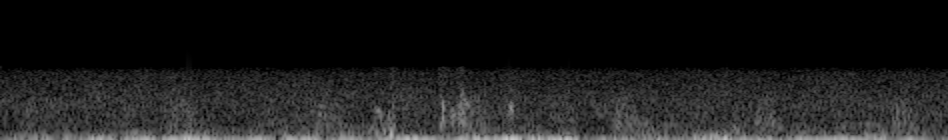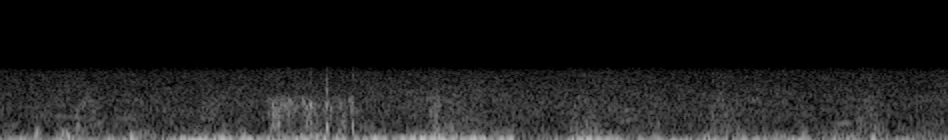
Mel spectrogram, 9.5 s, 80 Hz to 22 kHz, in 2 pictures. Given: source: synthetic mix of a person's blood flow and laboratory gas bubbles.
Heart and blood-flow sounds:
Doppler ultrasound of blood flow; subclavian vein
1.86-2.00 s: bubbles
2.18-2.37 s: bubbles
2.52-2.58 s: bubbles
6.06-6.54 s: bubbles
6.88-6.96 s: bubbles
From the record:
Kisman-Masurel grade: 222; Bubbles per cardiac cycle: several, 3 to 8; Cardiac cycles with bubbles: 10 to 50%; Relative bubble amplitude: moderate (0.250 to 0.450); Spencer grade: 2 (many but less than half of the cardiac periods contain bubble signals, singularly or in groups); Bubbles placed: anywhere in the cardiac cycle

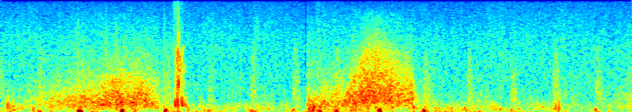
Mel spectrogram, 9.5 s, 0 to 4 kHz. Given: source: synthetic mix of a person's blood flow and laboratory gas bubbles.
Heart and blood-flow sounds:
Doppler ultrasound of blood flow; subclavian vein
2.59-2.80 s: bubbles
From the record:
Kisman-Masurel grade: 113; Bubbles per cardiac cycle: 1 to 2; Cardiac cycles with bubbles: 1 to 10%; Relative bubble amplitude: loud (0.450 to 0.775); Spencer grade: 1 (occasional bubble signal discernible with the cardiac motion signal, with majority of cardiac periods free of bubbles); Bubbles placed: anywhere in the cardiac cycle

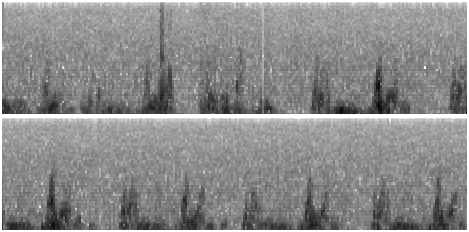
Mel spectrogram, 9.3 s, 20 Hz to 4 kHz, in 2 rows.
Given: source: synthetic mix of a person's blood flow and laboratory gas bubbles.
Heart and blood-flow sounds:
Doppler ultrasound of blood flow; precordium
1.53-1.71 s: bubbles
1.96-2.27 s: bubbles
2.33-2.40 s: bubbles
From the record:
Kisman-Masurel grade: 211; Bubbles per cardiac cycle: several, 3 to 8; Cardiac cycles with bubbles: 1 to 10%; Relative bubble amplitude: barely perceptible (0.100 to 0.250); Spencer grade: 1 (occasional bubble signal discernible with the cardiac motion signal, with majority of cardiac periods free of bubbles); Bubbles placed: anywhere in the cardiac cycle

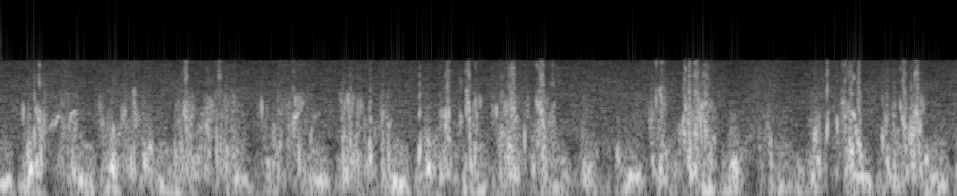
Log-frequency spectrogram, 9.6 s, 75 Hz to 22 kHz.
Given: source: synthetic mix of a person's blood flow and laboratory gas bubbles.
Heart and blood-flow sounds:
Doppler ultrasound of blood flow; precordium
0.19-0.78 s: bubbles
0.96-1.55 s: bubbles
1.73-2.47 s: bubbles
2.54-2.65 s: bubbles
2.71-3.22 s: bubbles
3.38-3.94 s: bubbles
4.16-4.83 s: bubbles
4.90-5.58 s: bubbles
6.47-6.69 s: bubbles
6.72-7.18 s: bubbles
8.11-8.31 s: bubbles
8.34-8.65 s: bubbles
8.79-9.31 s: bubbles
9.54-9.58 s: bubbles
From the record:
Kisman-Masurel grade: 332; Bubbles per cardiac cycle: rolling drumbeat, 9 or more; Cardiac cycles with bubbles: 50 to 99%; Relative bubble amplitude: moderate (0.250 to 0.450); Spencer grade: 3 (all of the cardiac periods contain showers or single bubble signals, but not dominating or overriding the cardiac motion signals); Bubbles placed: anywhere in the cardiac cycle

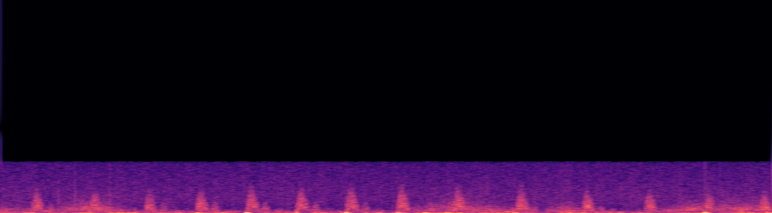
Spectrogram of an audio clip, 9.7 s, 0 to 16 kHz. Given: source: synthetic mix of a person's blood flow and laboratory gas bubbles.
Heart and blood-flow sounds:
Doppler ultrasound of blood flow; subclavian vein
no bubbles
From the record:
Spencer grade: 0 (complete lack of bubble signals)

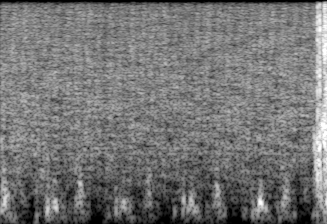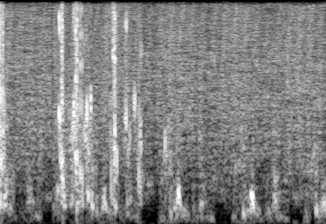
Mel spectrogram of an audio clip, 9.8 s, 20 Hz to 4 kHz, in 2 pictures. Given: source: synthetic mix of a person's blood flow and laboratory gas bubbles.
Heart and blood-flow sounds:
Doppler ultrasound of blood flow; precordium
4.67-5.12 s: bubbles
5.75-6.33 s: bubbles
6.53-6.69 s: bubbles
6.76-7.08 s: bubbles
7.34-7.41 s: bubbles
From the record:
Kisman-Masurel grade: 223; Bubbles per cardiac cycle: several, 3 to 8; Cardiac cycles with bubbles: 10 to 50%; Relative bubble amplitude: loud (0.450 to 0.775); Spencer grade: 2 (many but less than half of the cardiac periods contain bubble signals, singularly or in groups); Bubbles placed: only in the low amplitude regions of the cardiac cycle

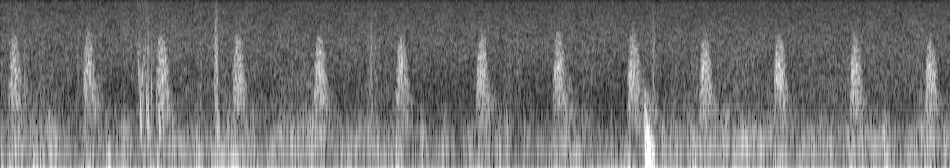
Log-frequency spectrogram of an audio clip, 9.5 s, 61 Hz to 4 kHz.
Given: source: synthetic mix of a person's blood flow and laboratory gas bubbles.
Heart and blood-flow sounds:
Doppler ultrasound of blood flow; subclavian vein
1.36-1.66 s: bubbles
From the record:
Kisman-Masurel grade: 111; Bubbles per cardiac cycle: 1 to 2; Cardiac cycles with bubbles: 1 to 10%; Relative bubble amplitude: barely perceptible (0.100 to 0.250); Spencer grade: 1 (occasional bubble signal discernible with the cardiac motion signal, with majority of cardiac periods free of bubbles); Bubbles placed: anywhere in the cardiac cycle

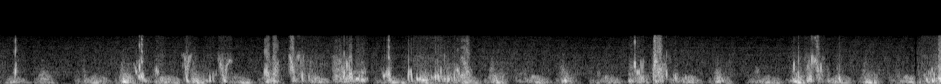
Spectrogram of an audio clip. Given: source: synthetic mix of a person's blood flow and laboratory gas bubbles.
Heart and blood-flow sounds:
Doppler ultrasound of blood flow; precordium
0.12-0.20 s: bubbles
1.33-1.49 s: bubbles
1.54-1.66 s: bubbles
1.81-1.99 s: bubbles
2.03-2.33 s: bubbles
2.62-2.80 s: bubbles
2.88-3.26 s: bubbles
3.31-3.69 s: bubbles
3.80-3.96 s: bubbles
4.04-4.73 s: bubbles
6.27-6.47 s: bubbles
6.51-6.80 s: bubbles
7.89-8.26 s: bubbles
8.37-8.45 s: bubbles
9.21-9.42 s: bubbles
From the record:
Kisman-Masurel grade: 233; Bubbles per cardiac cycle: several, 3 to 8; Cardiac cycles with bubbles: 50 to 99%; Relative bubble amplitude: loud (0.450 to 0.775); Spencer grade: 3 (all of the cardiac periods contain showers or single bubble signals, but not dominating or overriding the cardiac motion signals); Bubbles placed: anywhere in the cardiac cycle

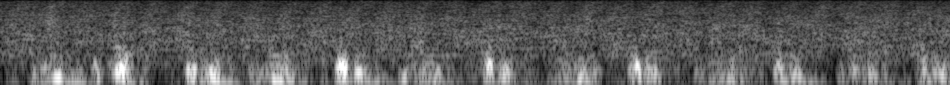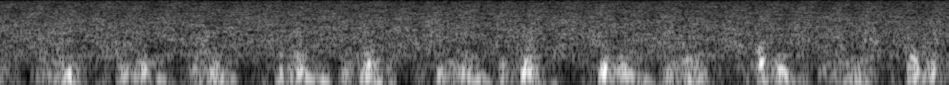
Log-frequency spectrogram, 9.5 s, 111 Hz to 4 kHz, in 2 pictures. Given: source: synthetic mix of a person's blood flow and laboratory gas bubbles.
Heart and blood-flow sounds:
Doppler ultrasound of blood flow; precordium
6.19-6.31 s: bubbles
From the record:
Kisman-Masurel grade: 111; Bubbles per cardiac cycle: 1 to 2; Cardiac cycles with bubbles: 1 to 10%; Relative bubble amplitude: barely perceptible (0.100 to 0.250); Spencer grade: 1 (occasional bubble signal discernible with the cardiac motion signal, with majority of cardiac periods free of bubbles); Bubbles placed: only in the low amplitude regions of the cardiac cycle

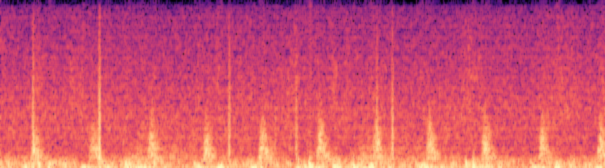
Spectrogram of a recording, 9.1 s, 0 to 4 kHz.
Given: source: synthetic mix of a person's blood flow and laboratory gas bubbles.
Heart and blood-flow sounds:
Doppler ultrasound of blood flow; subclavian vein
no bubbles
From the record:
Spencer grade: 0 (complete lack of bubble signals)

